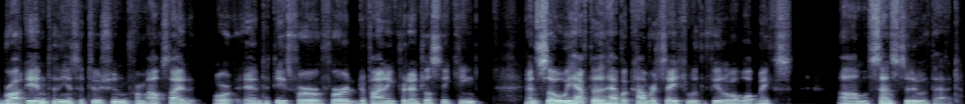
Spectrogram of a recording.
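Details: Adult man speaking; Ordinary speech.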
